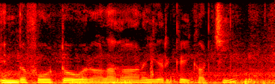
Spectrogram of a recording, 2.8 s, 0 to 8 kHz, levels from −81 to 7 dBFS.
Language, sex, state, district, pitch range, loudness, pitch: Tamil, male, Tamil Nadu, Nilgiris, 140-155 Hz, -17 LUFS, 150 Hz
